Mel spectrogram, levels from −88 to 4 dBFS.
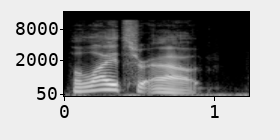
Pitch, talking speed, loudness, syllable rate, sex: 135 Hz, 195 wpm, -15 LUFS, 5.9 syllables/s, male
